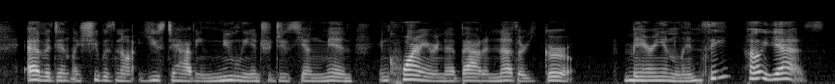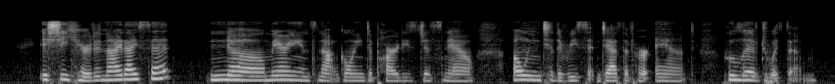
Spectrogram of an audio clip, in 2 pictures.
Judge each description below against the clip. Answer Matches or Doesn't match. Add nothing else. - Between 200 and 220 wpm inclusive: Doesn't match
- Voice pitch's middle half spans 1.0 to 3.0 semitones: Doesn't match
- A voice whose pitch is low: Doesn't match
